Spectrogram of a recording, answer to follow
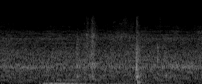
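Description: Steady low hiss with a single faint click a little past the middle.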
